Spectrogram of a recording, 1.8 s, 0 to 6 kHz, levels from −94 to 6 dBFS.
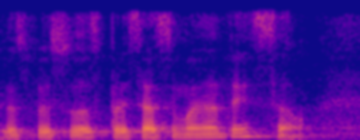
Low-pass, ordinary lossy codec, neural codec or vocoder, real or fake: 5.4 kHz; AAC, 32 kbps; none; real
